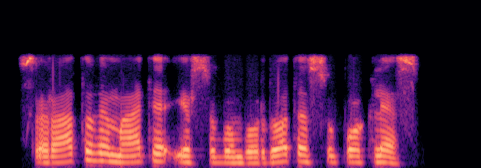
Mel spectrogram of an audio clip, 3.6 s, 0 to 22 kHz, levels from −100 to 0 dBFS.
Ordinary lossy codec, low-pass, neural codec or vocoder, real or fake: Opus, 32 kbps; 5.4 kHz; none; real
